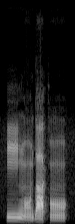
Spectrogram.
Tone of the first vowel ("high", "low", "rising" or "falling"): high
